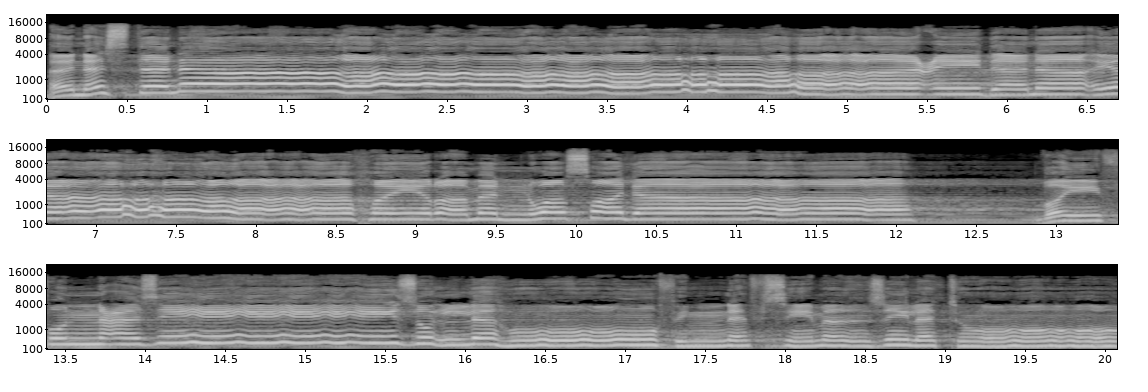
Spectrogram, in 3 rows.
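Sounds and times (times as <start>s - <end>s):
man singing: 0.0s - 20.0s.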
